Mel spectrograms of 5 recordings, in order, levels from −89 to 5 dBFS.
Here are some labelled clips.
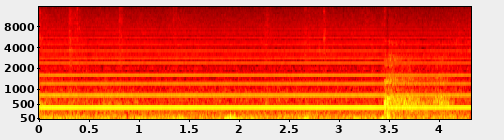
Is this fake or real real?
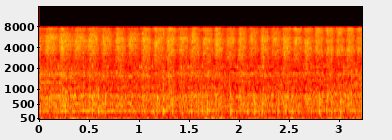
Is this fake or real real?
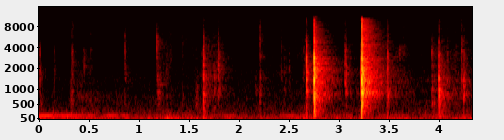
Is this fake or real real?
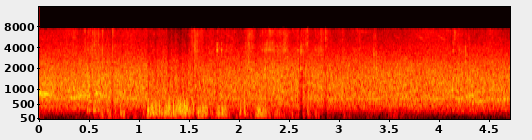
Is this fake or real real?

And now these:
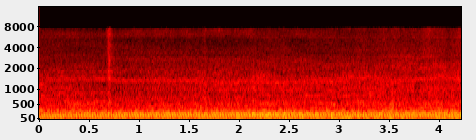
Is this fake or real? fake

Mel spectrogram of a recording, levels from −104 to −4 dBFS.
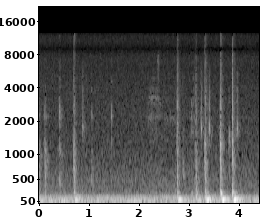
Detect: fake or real real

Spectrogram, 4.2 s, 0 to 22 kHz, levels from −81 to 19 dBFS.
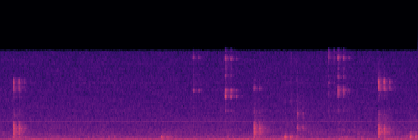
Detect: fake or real real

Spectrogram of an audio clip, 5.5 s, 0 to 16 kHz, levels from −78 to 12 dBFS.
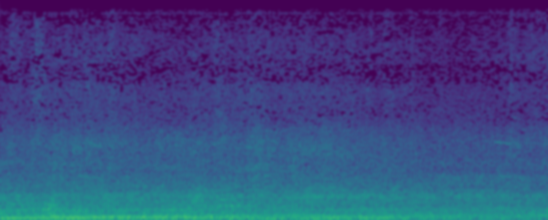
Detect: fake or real real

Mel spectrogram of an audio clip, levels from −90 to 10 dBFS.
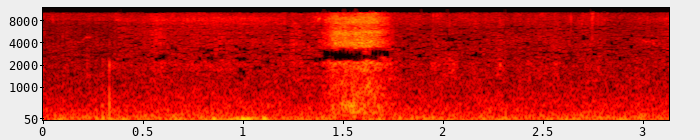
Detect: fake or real real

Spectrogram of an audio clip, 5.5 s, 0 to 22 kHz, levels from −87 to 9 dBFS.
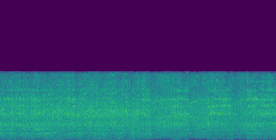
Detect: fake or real real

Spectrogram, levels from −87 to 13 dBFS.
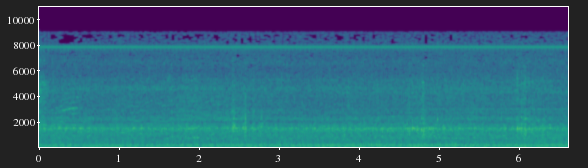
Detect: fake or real real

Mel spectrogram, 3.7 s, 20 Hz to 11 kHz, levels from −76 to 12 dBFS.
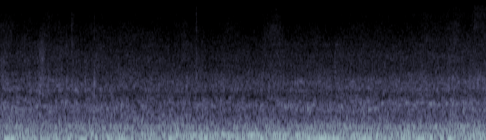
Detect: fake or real fake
